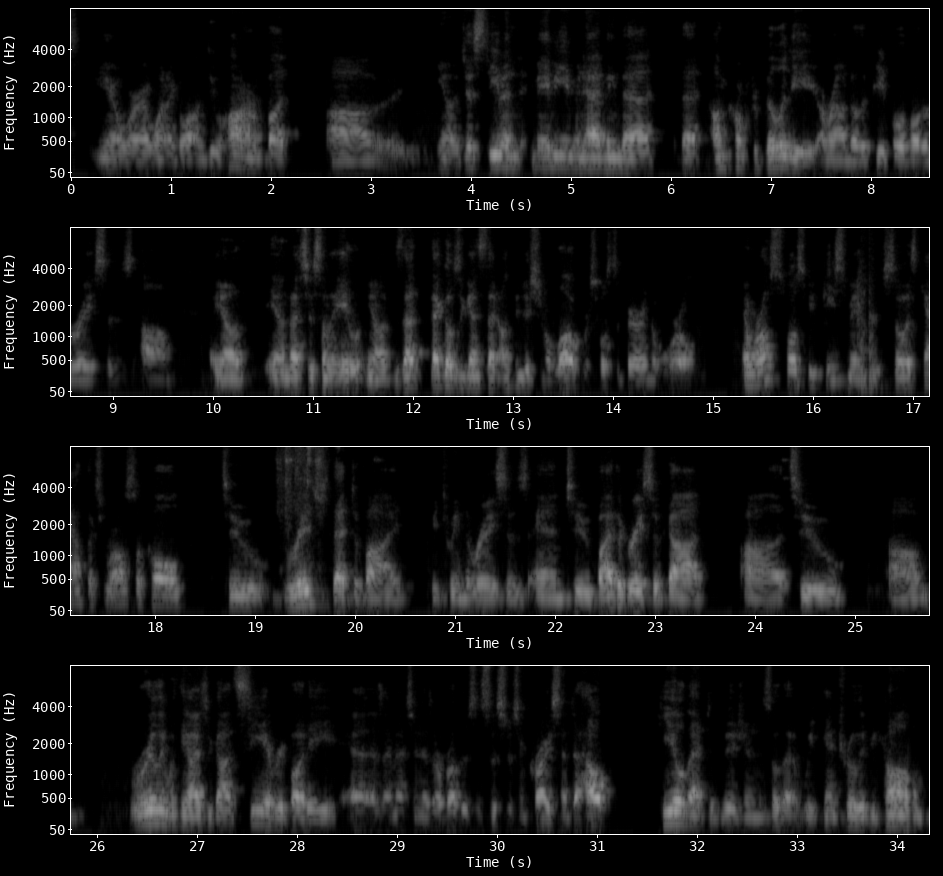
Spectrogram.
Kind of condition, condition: link, video call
